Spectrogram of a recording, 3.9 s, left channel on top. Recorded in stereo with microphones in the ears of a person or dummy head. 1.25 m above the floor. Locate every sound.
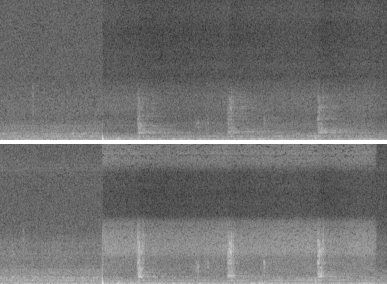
1.0 s ticking: 40° right (ahead or behind), 1.1 m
